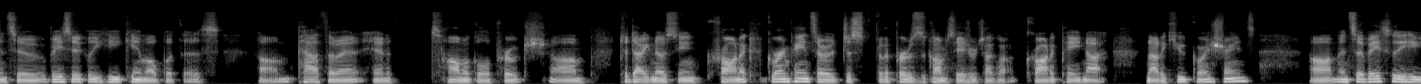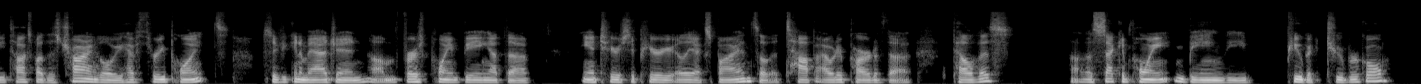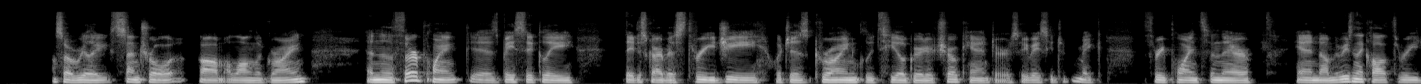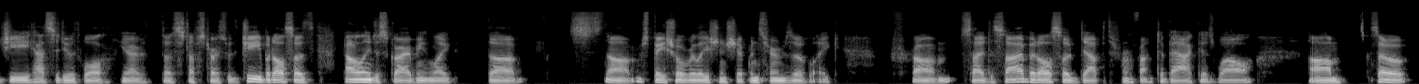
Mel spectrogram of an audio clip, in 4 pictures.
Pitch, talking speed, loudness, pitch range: 105 Hz, 170 wpm, -21 LUFS, 95-110 Hz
